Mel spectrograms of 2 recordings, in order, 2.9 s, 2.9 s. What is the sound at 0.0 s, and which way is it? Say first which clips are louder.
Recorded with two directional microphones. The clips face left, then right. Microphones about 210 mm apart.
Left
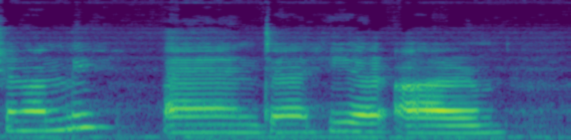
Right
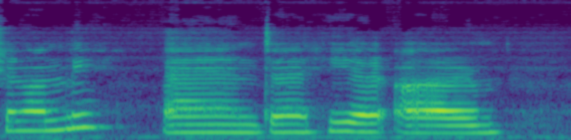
Speech: right 3 dB; 25° right (ahead or behind).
